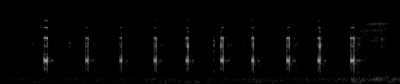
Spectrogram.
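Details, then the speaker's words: XP Deus II metal detector iron settings at a high recovery speed, quick run of sharp, evenly spaced beeps, about three per second, cleanly separated over nail targets; fast target response. "See how fast that is."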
